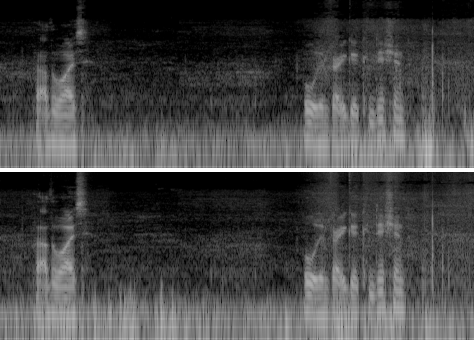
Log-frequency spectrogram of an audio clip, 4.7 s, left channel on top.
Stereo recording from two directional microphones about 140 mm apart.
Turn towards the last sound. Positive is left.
turn(degrees=0)  # may be behind; listen again after turning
